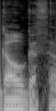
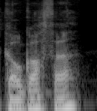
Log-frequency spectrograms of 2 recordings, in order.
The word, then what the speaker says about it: Golgotha: will um I don't know why I'm saying Golgotha I've never pronounced it like that before in any time I've played caves of could it's Golgotha kayakukya if we go to kayakukia we can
